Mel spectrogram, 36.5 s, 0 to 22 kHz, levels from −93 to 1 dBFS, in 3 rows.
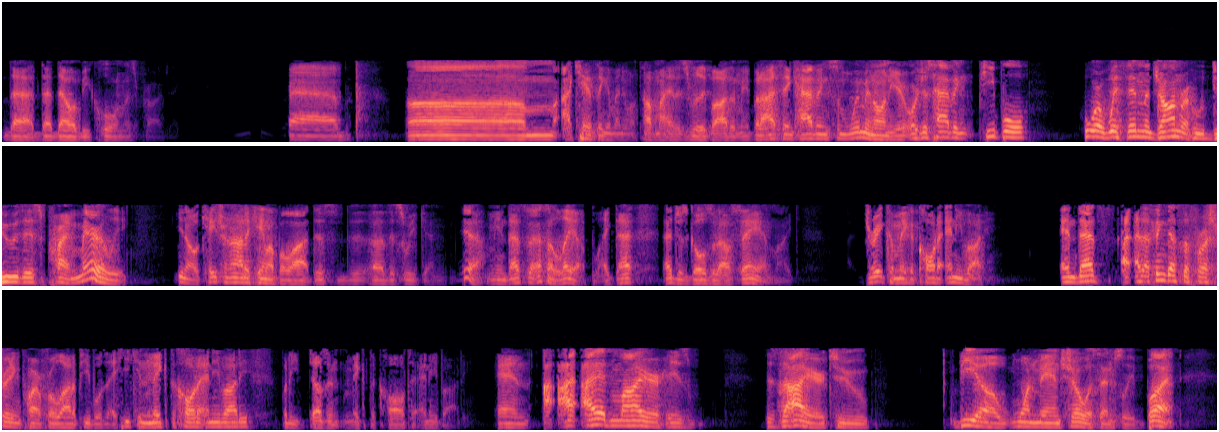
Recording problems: garbled, watery; badly; nothing above 4 kHz

